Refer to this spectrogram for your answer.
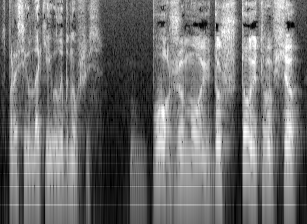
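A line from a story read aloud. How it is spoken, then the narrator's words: Muttered. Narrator (Russian): пробормотал он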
